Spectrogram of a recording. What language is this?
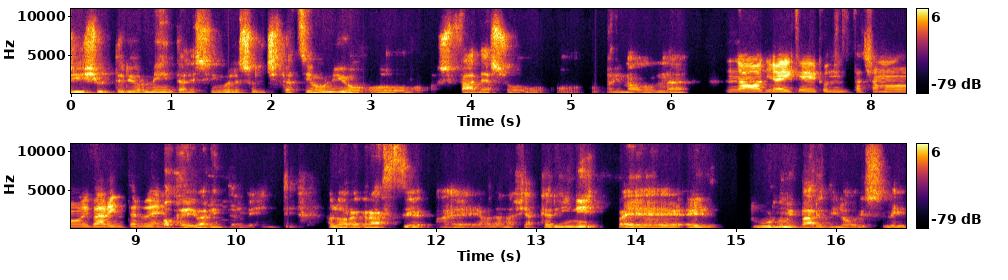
Italian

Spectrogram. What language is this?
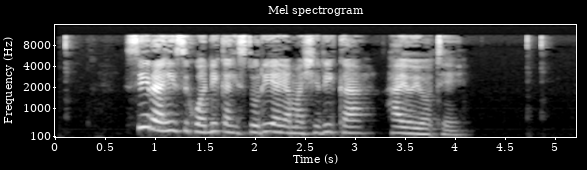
Swahili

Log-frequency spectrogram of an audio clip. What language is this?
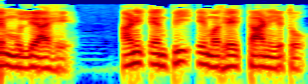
Marathi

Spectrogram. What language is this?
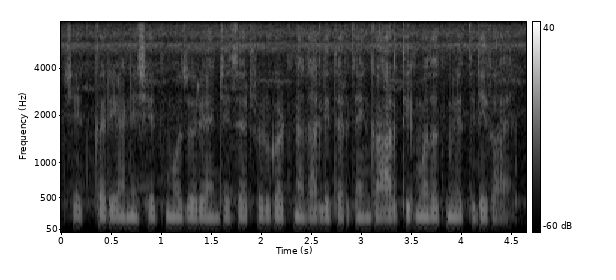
Marathi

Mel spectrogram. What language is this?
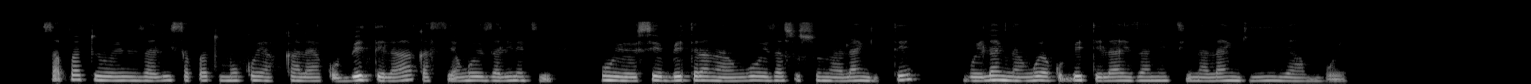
Lingala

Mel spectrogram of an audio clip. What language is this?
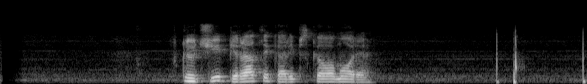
Russian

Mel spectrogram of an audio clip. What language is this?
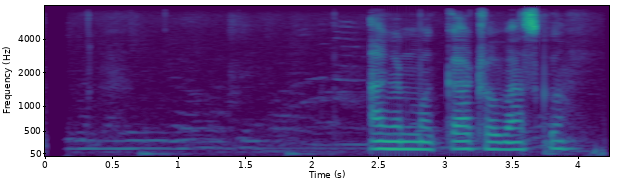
Nepali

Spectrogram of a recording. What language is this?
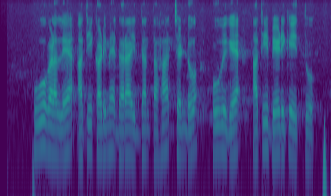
Kannada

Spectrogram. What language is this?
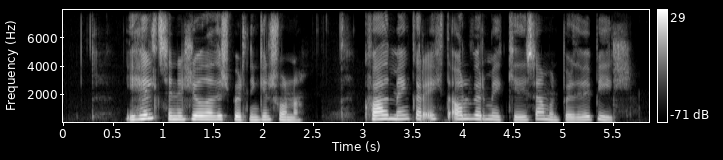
Icelandic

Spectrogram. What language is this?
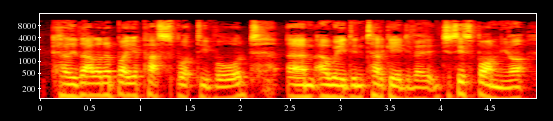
Welsh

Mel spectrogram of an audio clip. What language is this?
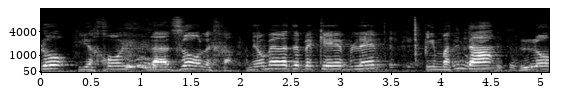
Hebrew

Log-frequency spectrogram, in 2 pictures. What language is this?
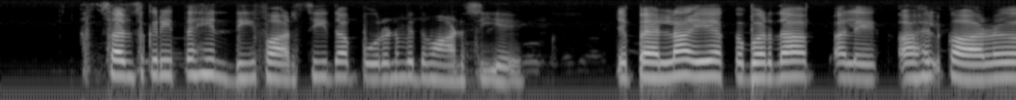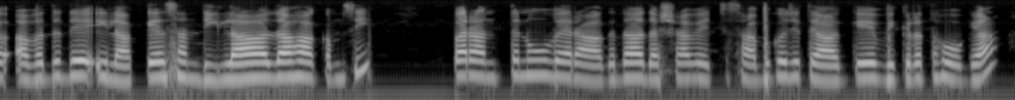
Punjabi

